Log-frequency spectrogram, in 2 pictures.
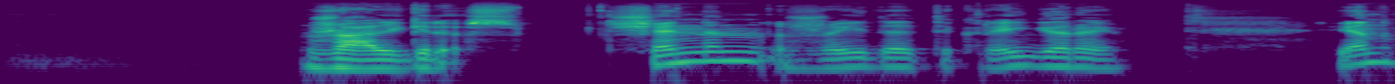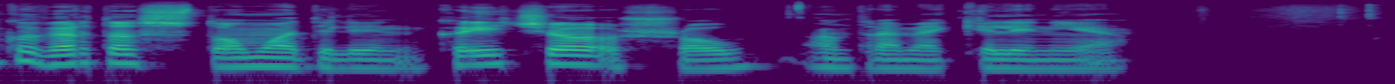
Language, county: Lithuanian, Vilnius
